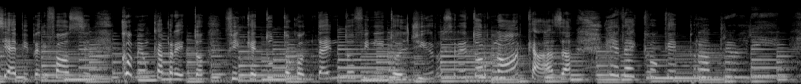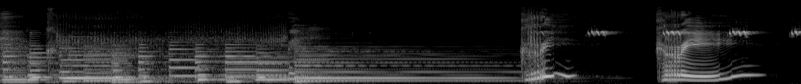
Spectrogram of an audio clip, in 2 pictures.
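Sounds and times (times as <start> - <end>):
speech: 0.0 - 8.1, 14.6 - 15.5
played musical notes: 0.0 - 13.3
cricket chirping: 13.9 - 16.0.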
